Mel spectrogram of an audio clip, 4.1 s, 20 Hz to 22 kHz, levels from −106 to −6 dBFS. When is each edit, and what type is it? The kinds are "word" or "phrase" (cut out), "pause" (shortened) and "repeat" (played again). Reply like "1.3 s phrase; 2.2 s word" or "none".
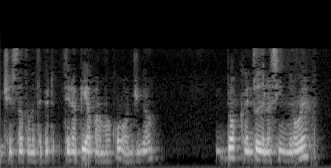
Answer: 2.7 s word; 3.2 s word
